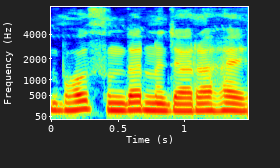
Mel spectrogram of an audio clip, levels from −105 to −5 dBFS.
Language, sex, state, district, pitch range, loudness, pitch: Hindi, male, Chhattisgarh, Balrampur, 150-160 Hz, -19 LUFS, 155 Hz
